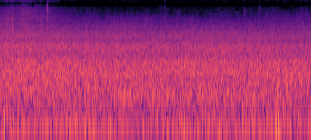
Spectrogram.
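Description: Train rolling past: the steady noise of rail cars on the track.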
